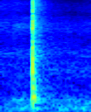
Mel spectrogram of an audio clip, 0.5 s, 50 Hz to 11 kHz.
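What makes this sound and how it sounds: A hand pats a fresh coconut once, giving a short, dry tap with a pitch near 500 Hz that dies away almost at once. The coconut is judged to be slightly mature by how it sounds.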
